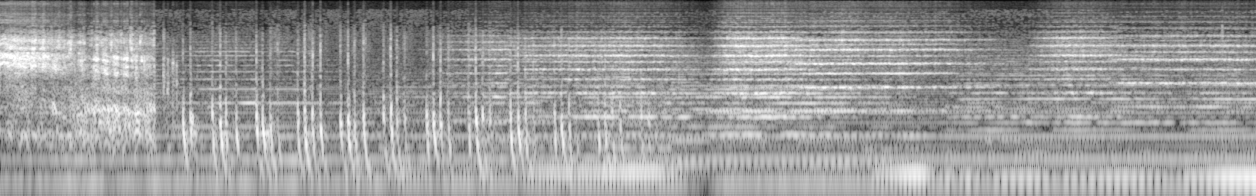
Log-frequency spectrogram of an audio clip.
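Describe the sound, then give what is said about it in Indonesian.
A black horse neighs, then breaks into a fast gallop, its hooves striking in a rapid run of low thuds. A loud, steady droning hum sustains underneath and carries on after the hoofbeats fade. “Kuda hitam itu dengan patuh berbalik, lalu berlari dengan kencang.”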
